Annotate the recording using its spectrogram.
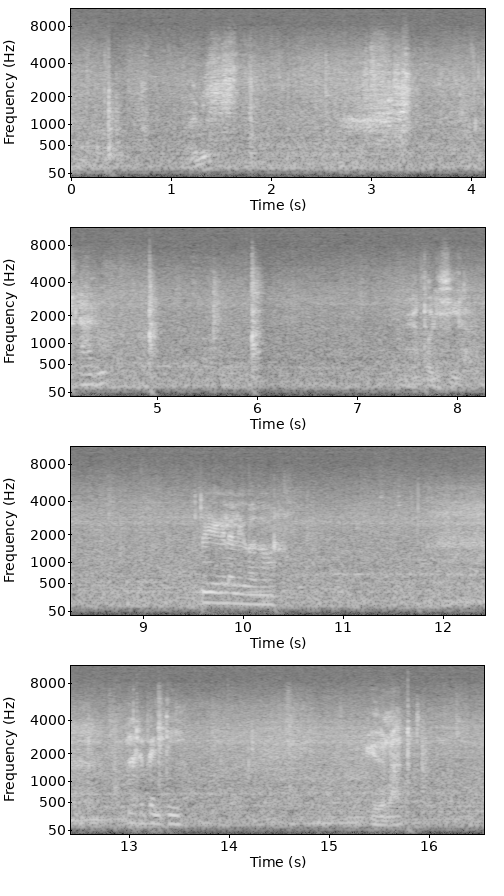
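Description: A man speaks tensely close by.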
